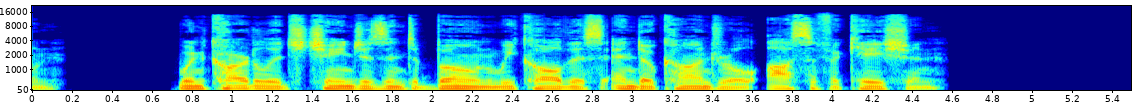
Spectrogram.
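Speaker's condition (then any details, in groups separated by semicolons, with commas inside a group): No condition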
